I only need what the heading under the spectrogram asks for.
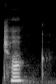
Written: Chauk

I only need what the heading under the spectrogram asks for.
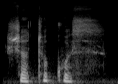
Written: Shattookquis

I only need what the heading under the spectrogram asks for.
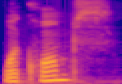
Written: Wequamps

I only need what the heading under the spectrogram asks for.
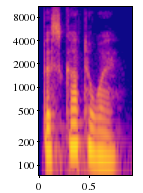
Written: Piscataway

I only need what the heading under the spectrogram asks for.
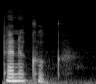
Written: Pennacook

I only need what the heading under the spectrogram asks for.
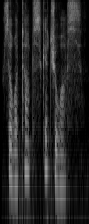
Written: Sawwatapsketchuwas

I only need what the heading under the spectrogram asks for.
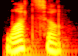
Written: Watso

